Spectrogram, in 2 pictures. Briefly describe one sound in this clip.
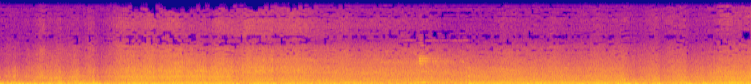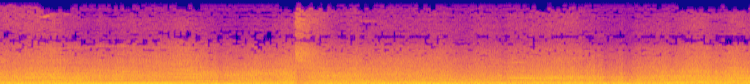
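Traffic hums along a street.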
